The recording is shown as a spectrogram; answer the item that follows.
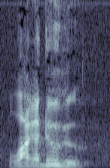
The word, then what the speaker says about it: Ouagadougou: It's called Ouagadougou.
